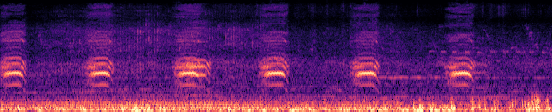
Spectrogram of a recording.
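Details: Crows gathered for food at feeding time: six evenly spaced, hoarse caws, about one each second, stand out over a dense low rumbling background.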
